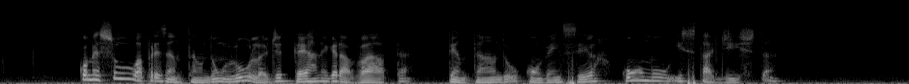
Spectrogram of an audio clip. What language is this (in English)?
Portuguese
